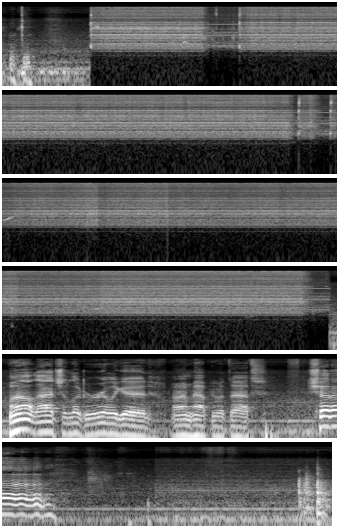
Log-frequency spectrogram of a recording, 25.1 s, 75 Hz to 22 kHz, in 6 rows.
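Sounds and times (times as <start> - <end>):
metal lathe whining: 1.1 - 16.7.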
